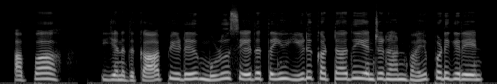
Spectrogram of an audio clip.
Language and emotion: Tamil, fearful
